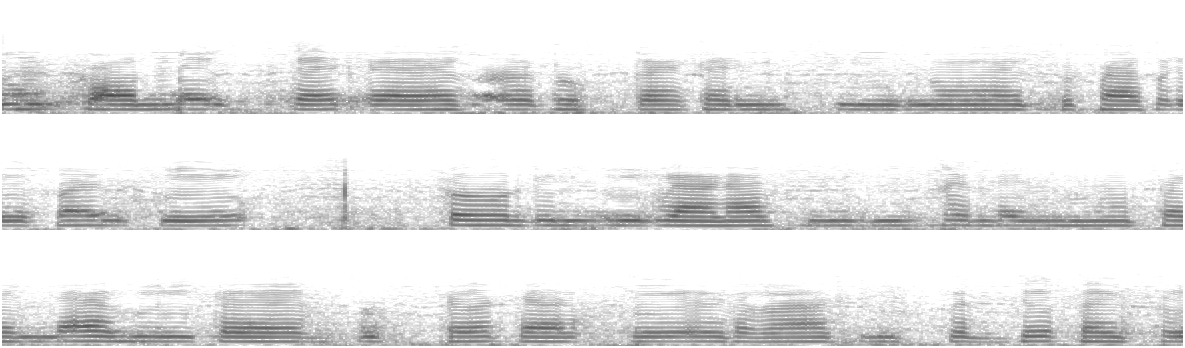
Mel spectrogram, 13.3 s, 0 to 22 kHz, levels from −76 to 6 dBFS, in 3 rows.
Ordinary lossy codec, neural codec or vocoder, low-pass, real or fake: AAC, 48 kbps; codec, 44.1 kHz, 1.7 kbps, Pupu-Codec; 5.4 kHz; fake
